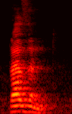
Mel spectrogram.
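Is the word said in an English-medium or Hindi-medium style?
English-medium. It is said in an English-medium school accent. The speaker sounds more impressive. The speaker calls it right. "a smart student of English medium school"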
